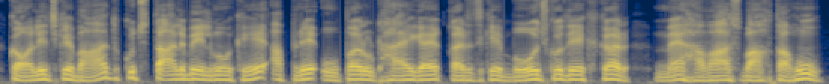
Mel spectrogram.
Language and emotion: Urdu, surprised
